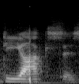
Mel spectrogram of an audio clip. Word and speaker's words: Deoxys: It rhymes with osmosis. Deoxys. Deoxys. Not anti-deoxysins, but it is Deoxys.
